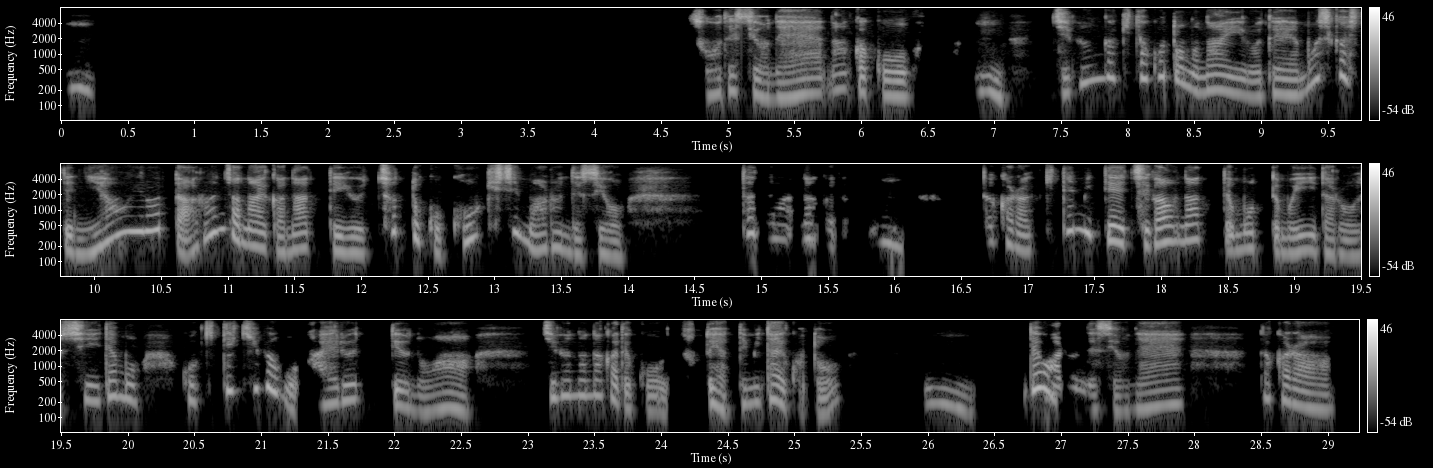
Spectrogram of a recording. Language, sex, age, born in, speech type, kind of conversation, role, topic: Japanese, female, 50-54, Japan, conversation, advice, user, 自分の外見や服装で自分らしさを表現できないと感じるのはなぜですか？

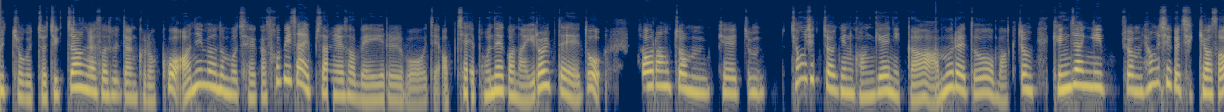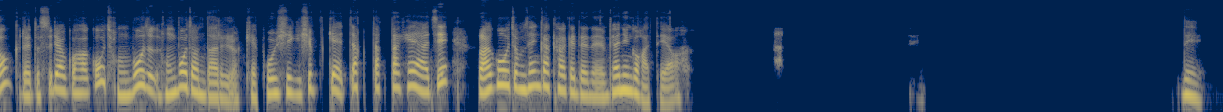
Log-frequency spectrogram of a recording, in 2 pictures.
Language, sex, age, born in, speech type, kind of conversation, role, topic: Korean, female, 35-39, South Korea, conversation, podcast, guest, 카카오톡과 이메일에서는 말투를 어떻게 다르게 쓰시나요?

